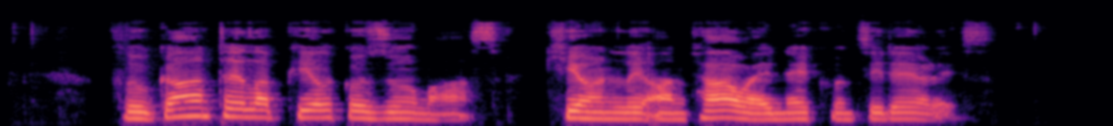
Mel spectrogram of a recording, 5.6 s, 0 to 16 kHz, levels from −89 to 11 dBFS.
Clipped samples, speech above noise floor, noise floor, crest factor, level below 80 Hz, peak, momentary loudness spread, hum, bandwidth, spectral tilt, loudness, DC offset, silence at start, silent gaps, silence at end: under 0.1%; 47 dB; -66 dBFS; 18 dB; -62 dBFS; -2 dBFS; 12 LU; none; 9.2 kHz; -6 dB/octave; -18 LUFS; under 0.1%; 0.6 s; none; 0.65 s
